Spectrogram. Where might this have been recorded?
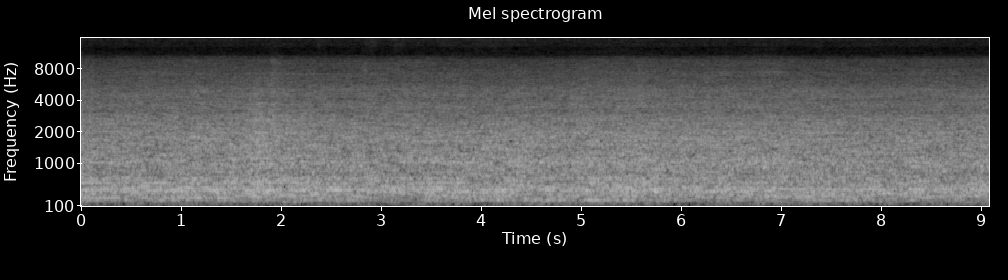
on a street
